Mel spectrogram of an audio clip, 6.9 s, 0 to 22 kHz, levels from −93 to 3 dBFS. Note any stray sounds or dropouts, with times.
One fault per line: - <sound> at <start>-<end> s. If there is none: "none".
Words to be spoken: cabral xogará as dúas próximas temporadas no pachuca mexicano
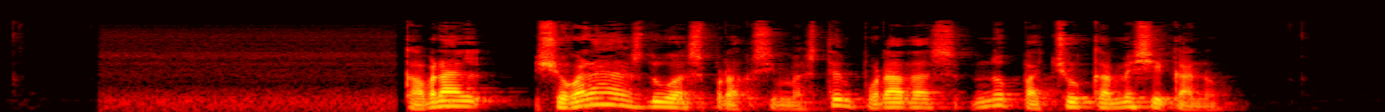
none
